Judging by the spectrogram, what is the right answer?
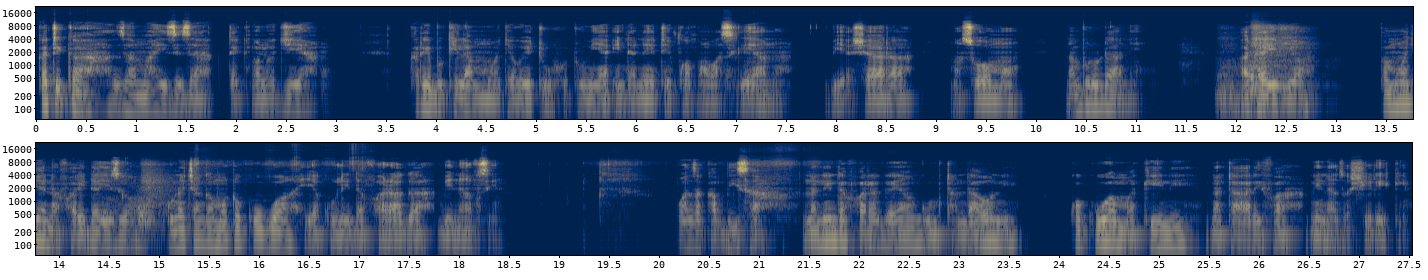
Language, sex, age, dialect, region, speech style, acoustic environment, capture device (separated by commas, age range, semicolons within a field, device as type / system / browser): Swahili, male, 25-34, Kenya - Nairobi Sheng-influenced, Kenya, relaxed; excited; happy, silence, mobile / Linux / Chrome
